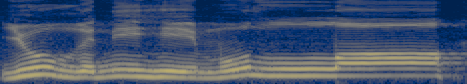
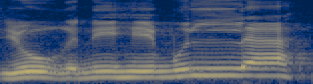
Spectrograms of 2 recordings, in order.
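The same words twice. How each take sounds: First: The L in Allah is heavy and thick. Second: The L in Allah is light and thin. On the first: The speaker calls it right. "tebal lam tu" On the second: The speaker calls it wrong. "tak boleh baca nipis"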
